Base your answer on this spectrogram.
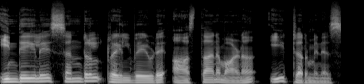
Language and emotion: Malayalam, neutral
